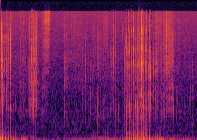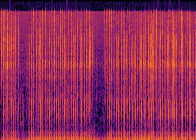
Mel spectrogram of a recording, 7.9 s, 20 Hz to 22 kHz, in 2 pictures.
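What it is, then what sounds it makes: Plastic game controller. A white and black PS5 DualSense controller, a handheld hollow plastic shell, is tapped quickly with fingertips and short nails right in front of the mic. The rapid taps give dull, low, thumpy knocks with short clicky edges; they start soft and sparse, then turn loud and dense in fast bursts over the second half.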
